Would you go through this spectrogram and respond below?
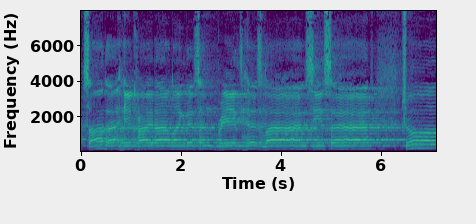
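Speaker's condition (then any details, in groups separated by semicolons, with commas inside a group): No condition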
